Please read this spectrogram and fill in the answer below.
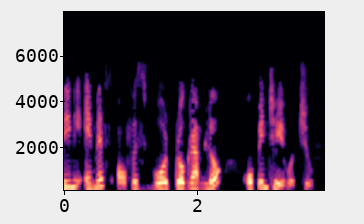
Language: Telugu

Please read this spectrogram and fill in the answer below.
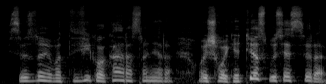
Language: Lithuanian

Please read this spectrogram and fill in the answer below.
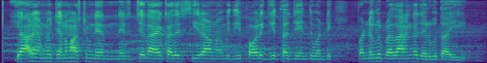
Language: Telugu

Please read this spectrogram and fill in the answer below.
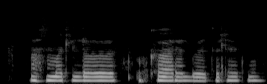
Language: Pashto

